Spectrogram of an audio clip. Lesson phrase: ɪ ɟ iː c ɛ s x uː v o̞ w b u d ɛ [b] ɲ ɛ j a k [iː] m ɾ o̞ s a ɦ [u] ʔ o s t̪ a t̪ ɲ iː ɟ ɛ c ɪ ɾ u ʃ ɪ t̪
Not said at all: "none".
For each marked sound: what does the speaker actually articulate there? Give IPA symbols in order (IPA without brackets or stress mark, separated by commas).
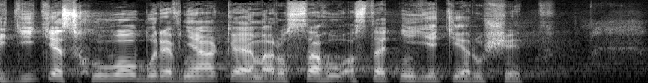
v, ɛː, u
